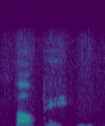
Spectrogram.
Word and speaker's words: Volpe: Yeah, Volpe.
